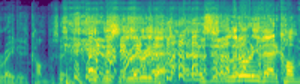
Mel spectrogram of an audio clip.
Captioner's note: everyone laughing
